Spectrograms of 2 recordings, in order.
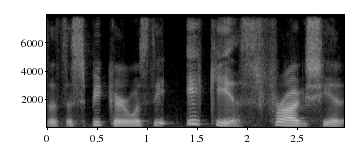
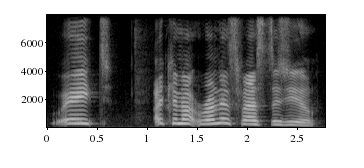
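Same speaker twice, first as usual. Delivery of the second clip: higher calling frog with a light croak; 9 semitones higher, 3 dB louder than usual. Acted. Frog calls after the fleeing princess in a light croak. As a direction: call after her like a little frog. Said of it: "The frog croaked after her".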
